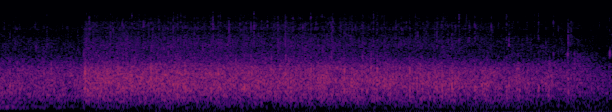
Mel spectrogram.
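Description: Church congregation applauding during a sermon: soft, distant, sustained clapping that swells in suddenly and carries on steadily before easing slightly at the end.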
